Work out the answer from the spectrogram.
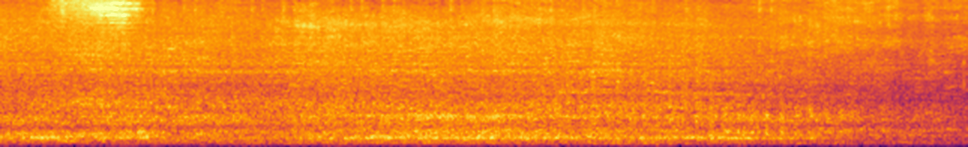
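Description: Electric commuter train passing close by, a steady running noise of the cars going along the track that fades away over the last two seconds.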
